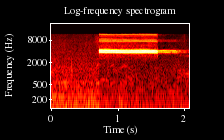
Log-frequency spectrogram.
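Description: Referee's whistle blown once, a single steady high blast just under a second long that starts abruptly and cuts off, the signal that the penalty kick may be taken.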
